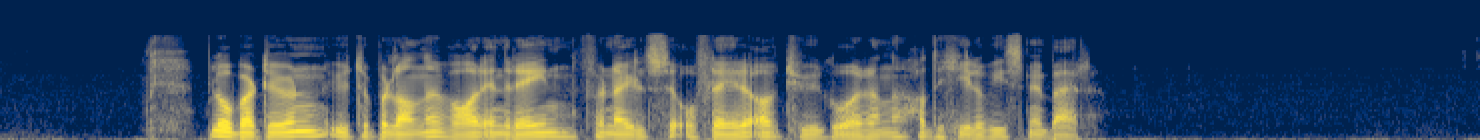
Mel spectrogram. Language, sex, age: Norwegian, male, 48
